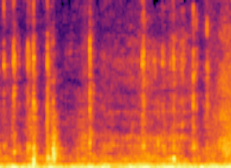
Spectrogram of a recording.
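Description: Faint computer keyboard typing: an irregular run of quick key clicks as a short sentence is typed.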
